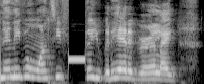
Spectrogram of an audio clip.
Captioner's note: beep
